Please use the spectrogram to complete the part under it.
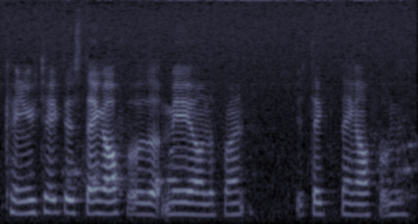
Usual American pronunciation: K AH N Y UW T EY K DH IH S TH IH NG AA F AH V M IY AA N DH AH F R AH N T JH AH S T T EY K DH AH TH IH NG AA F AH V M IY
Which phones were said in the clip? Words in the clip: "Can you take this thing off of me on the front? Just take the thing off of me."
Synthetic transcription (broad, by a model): K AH N Y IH T EY K DH IH S TH IH NG AA F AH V M IY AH N DH AH F R AH N T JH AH S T T EY K DH AH TH IH NG AA F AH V M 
